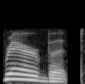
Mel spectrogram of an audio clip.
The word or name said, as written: rarebit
